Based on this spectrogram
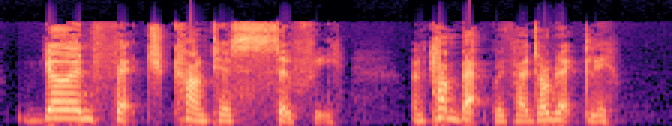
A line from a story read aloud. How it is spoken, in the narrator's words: replied her cousin, so sternly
